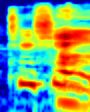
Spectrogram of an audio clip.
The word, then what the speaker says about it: Touché: So it's called Touché, and most of her poems have French titles, which I loved, but made me super nervous because I was going to mispronounce all of them. – Touché, you got, though.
